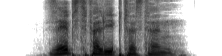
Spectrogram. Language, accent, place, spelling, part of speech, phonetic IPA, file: German, Germany, Berlin, selbstverliebtesten, adjective, [ˈzɛlpstfɛɐ̯ˌliːptəstn̩], De-selbstverliebtesten.ogg
- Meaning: 1. superlative degree of selbstverliebt 2. inflection of selbstverliebt: strong genitive masculine/neuter singular superlative degree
